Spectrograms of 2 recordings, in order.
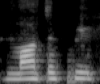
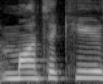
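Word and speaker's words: Montague: This Monteue County say uh Montue. Some people pronounce it Monte County. So it's M O N T A Gu. Yes. Okay. So yeah, guys, um Montigue.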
